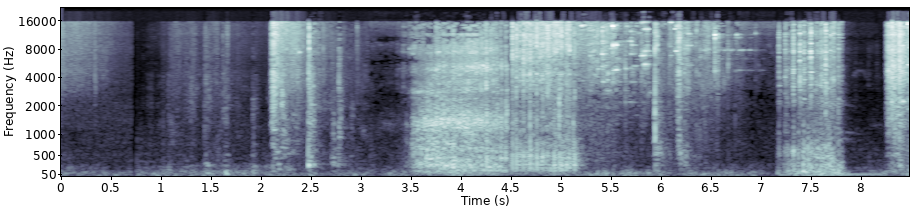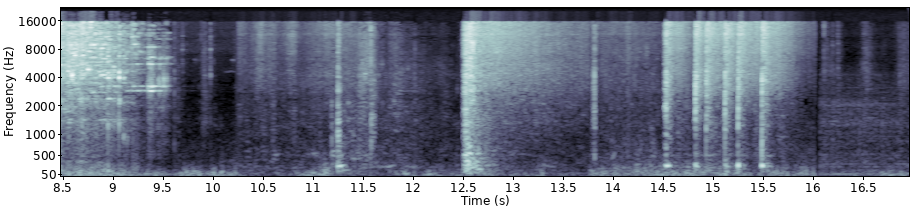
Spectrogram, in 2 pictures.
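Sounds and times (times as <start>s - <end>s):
glass bottle breaking: 4.9s - 7.0s, 8.3s - 9.7s.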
